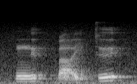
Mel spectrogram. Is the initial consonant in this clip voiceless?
no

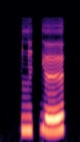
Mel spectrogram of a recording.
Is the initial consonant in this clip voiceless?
no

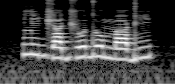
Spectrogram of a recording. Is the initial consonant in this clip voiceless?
no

